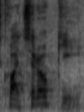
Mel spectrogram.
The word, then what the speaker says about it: Quattrochi: King, featuring New York's very own Quattrochi. Did I say it right? There we go. In Italian, yes, you said it right.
